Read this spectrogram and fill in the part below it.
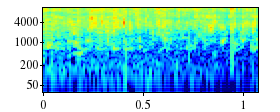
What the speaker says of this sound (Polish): odcedzić blitwę z ziemniakami. Gdzie to odcedzić? No najlepiej tutaj.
